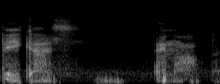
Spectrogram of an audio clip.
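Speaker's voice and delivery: dark, breathy whispered voice. Reading a story aloud, voicing Mister Hop as he answers: dark voice. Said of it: "talked in a dark voice".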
